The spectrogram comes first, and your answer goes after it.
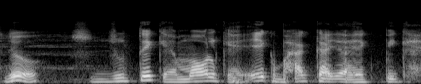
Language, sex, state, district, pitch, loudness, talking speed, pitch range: Hindi, male, Odisha, Nuapada, 125 Hz, -17 LUFS, 155 wpm, 115-150 Hz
